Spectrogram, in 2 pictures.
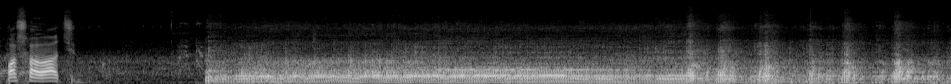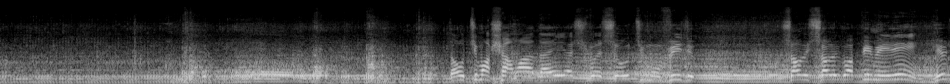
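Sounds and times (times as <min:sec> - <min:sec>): motorcycle engine idling and revving: 0:01.8 - 0:19.0.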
